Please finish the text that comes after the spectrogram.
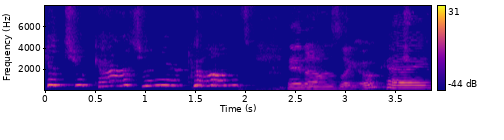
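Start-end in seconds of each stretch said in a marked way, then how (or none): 0.0-2.1 really high, squeaky little voice. Retelling what the figures you were seeing told you, really high-pitched voice. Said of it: "with this really high pitched voice".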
